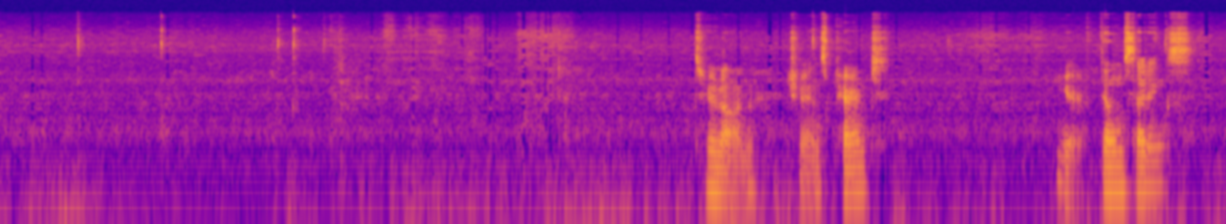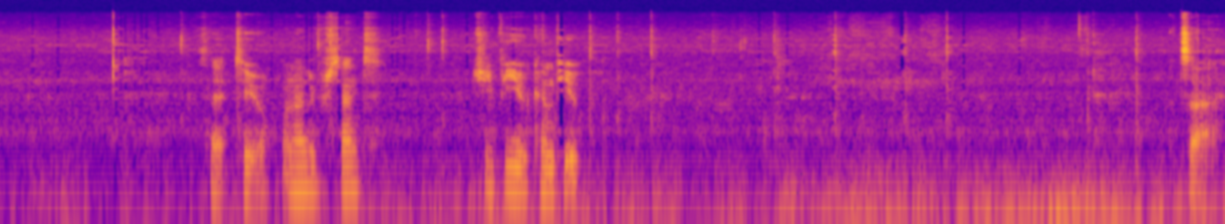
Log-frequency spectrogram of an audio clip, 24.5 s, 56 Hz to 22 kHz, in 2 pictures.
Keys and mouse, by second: 0.9-2.6 drag, 2.9-4.5 drag, 7.4 middle click, 8.2-9.9 drag, 11.8-13.7 drag, 13.7 middle click, 14.2-17.5 drag, 17.8-24.5 middle drag.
